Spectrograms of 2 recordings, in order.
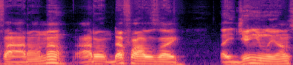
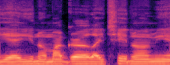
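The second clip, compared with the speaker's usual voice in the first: put-on fake crying, quieter; 4 dB quieter than usual. Retelling a clip where someone fakes crying: imitating Deshae's fake crying. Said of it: "Deshae did the fake crying".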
